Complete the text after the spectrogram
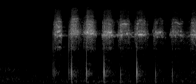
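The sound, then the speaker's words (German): Cicadas chirp in a quick, even series of about nine high, buzzing pulses. The calls begin after half a second of near silence and stay fairly faint. “10.000 Zikaden.”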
